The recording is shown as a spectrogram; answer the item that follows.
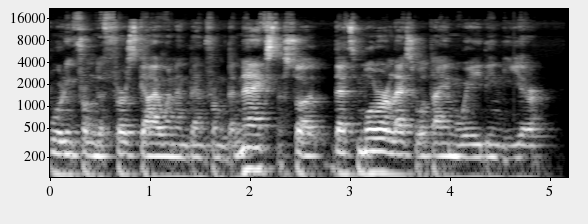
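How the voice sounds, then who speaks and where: A man with an Italian accent hosting a tea tasting, talking in a relaxed, chatty way with frequent fillers. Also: lowish voice, normal speed, echoey room. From Italy. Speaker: tea channel host.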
